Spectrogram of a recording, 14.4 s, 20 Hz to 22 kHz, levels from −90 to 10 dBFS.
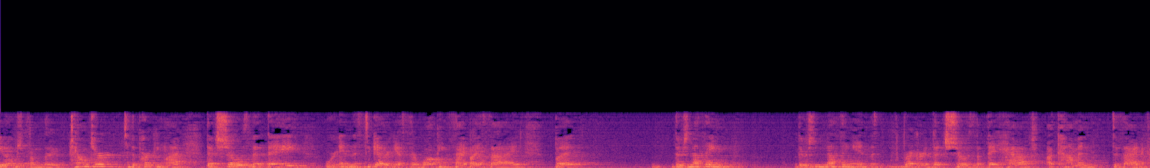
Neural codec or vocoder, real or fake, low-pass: vocoder, 24 kHz, 100 mel bands, Vocos; fake; 7.2 kHz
